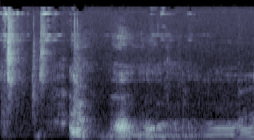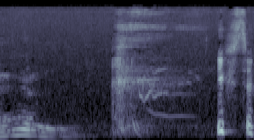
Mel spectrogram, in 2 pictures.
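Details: Dot, a five-year-old female American Mastiff, vocalizing at dawn to get her owner up to let her out to pee: a drawn-out, wavering, wobbling moan with rising-and-falling pitch, mixed with an affectionate human voice talking to her.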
